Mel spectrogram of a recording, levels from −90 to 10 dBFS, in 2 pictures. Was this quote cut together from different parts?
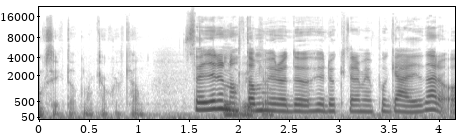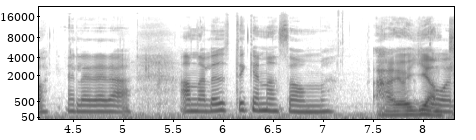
no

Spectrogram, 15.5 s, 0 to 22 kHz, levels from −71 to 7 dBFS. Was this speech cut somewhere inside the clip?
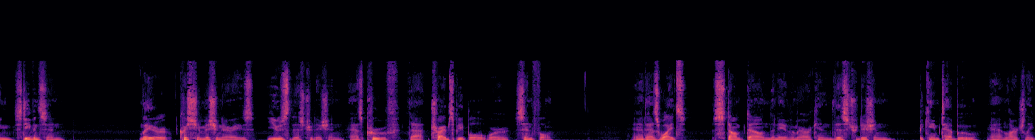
yes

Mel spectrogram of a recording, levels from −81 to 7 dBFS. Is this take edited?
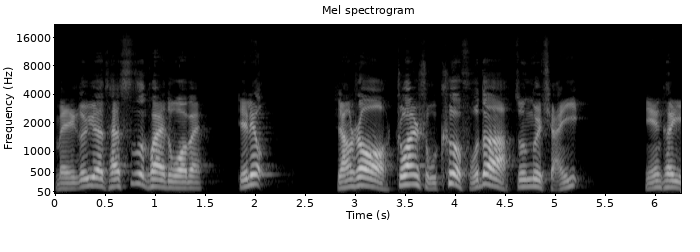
yes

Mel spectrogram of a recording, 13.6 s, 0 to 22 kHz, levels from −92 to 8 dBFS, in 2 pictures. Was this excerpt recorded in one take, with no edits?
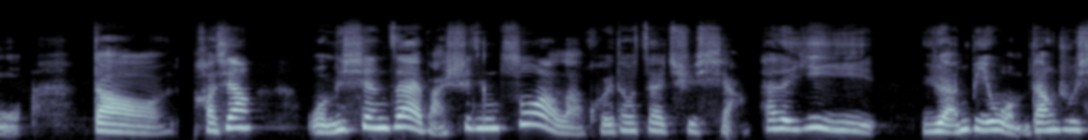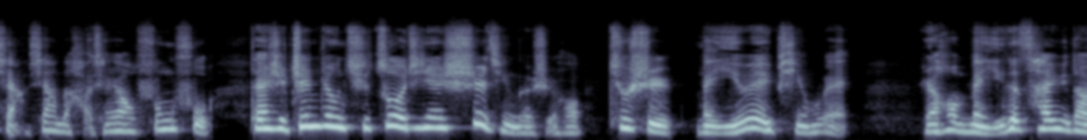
no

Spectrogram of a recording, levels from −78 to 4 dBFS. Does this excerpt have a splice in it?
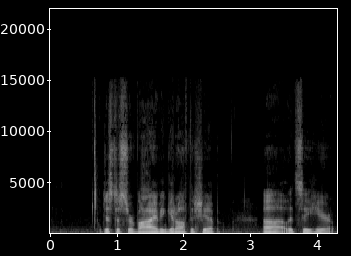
no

